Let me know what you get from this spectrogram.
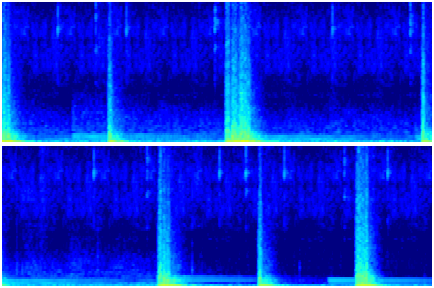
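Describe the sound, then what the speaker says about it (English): Turrets firing in the tower defence game Mindustry: seven separate thumping shots at uneven intervals, each a short heavy thud over a quiet tonal hum. "see if we can perhaps enable some of these turrets to fire"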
